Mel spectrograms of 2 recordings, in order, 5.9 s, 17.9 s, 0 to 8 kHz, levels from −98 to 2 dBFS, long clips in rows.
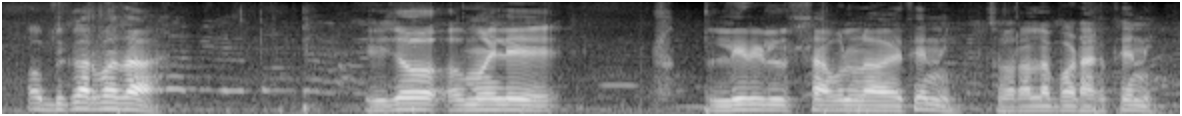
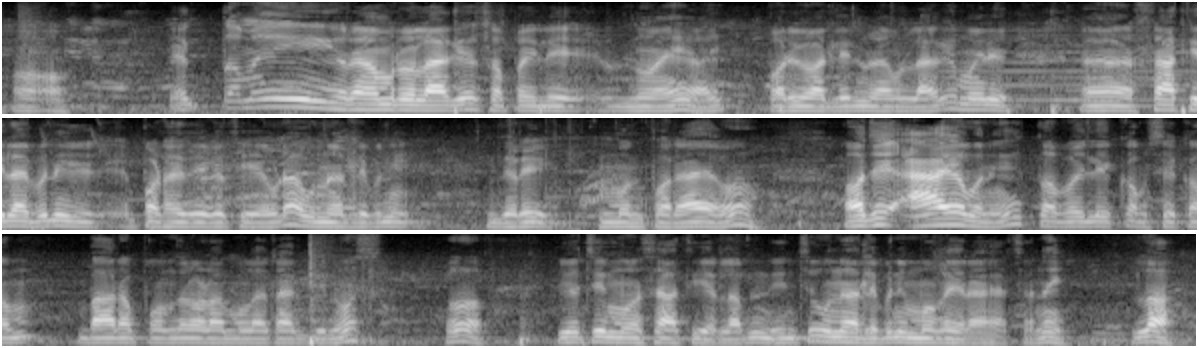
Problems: continuous background conversations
